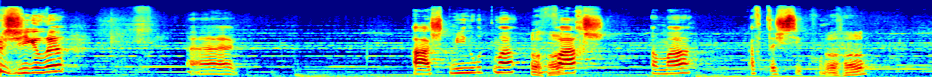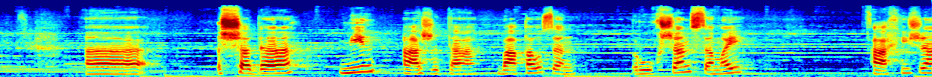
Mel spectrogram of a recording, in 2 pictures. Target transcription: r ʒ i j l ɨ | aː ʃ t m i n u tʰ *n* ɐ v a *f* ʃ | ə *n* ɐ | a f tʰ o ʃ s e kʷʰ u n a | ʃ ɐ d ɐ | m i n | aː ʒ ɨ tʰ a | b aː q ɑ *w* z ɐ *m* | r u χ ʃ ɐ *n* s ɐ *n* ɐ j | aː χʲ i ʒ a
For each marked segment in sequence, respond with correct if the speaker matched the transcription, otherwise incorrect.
incorrect: m, incorrect: χ, incorrect: m, correct, incorrect: n, correct, incorrect: m

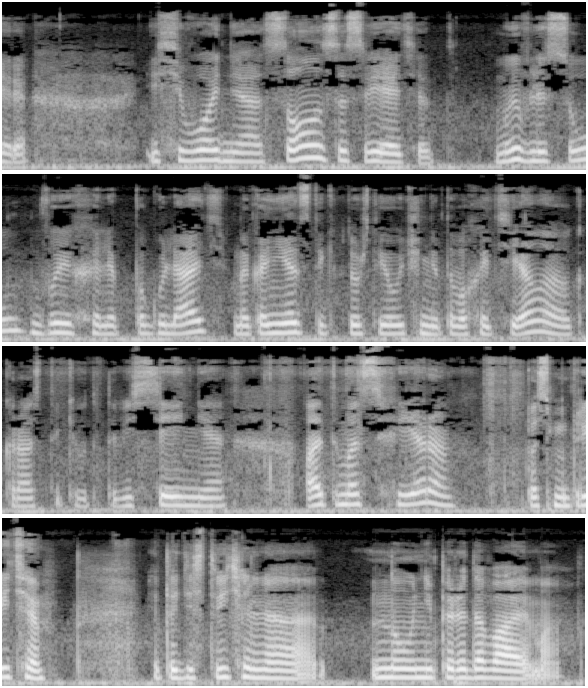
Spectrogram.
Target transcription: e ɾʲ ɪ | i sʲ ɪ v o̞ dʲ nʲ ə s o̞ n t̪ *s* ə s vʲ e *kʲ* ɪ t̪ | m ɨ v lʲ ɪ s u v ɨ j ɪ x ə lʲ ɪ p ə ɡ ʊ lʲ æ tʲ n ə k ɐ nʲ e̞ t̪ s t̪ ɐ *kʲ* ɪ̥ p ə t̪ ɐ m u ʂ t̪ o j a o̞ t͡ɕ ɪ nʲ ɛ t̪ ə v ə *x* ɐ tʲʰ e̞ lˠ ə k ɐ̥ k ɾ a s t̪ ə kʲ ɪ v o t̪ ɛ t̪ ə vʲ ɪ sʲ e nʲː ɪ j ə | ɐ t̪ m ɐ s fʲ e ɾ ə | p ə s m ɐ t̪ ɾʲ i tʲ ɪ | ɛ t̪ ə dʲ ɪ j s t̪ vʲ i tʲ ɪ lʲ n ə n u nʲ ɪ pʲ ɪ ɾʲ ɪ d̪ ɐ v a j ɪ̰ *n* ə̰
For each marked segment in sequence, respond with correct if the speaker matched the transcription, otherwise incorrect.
correct, incorrect: tʲ, correct, correct, incorrect: m

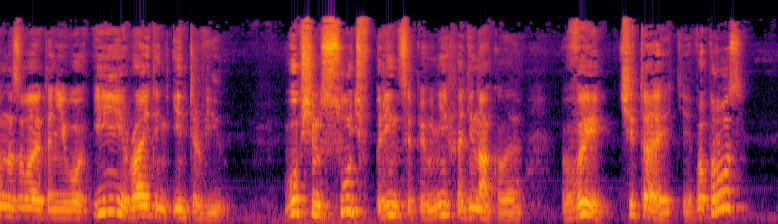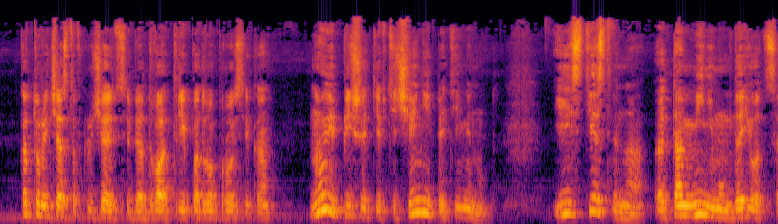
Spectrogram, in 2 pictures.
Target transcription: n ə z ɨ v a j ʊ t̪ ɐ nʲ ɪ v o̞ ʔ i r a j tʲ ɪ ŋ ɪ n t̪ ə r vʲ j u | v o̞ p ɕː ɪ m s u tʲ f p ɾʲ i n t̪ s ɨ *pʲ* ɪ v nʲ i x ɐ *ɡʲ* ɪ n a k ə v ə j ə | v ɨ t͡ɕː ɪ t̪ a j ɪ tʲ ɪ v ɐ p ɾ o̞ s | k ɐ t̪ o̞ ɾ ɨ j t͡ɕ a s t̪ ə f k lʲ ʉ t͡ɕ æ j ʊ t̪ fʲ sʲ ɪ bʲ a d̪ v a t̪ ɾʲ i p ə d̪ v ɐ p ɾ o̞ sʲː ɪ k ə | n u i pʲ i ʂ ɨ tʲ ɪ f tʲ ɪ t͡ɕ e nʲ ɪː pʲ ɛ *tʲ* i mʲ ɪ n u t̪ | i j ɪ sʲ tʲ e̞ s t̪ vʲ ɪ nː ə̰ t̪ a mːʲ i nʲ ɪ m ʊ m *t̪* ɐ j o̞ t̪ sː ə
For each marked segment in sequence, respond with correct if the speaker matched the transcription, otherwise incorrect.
correct, incorrect: dʲ, correct, incorrect: d̪

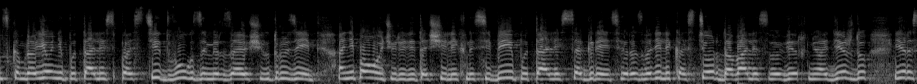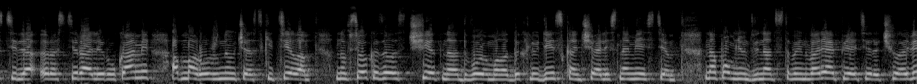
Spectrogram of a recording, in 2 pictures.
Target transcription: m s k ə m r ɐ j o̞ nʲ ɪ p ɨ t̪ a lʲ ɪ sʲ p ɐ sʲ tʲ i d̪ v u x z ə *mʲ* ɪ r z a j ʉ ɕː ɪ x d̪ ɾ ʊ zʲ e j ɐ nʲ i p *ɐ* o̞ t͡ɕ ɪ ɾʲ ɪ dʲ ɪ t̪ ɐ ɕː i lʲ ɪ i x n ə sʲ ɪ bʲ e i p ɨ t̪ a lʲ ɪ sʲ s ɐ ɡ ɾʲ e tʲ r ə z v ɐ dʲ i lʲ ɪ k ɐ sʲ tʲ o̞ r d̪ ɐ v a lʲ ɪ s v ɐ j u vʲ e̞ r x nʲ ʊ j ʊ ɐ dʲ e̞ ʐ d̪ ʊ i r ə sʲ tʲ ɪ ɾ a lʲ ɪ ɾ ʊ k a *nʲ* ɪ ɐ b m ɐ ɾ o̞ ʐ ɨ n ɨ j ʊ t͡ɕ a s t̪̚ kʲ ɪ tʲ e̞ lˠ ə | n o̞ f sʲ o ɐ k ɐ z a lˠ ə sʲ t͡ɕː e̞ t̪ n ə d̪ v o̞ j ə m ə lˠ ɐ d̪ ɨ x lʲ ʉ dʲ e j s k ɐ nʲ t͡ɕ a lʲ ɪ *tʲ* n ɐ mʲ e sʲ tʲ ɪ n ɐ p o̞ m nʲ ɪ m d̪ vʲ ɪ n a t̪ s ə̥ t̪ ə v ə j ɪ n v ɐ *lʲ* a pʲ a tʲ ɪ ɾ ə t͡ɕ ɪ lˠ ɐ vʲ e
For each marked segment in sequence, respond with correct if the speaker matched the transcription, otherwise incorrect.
correct, correct, incorrect: mʲ, incorrect: sʲ, incorrect: ɾʲ

